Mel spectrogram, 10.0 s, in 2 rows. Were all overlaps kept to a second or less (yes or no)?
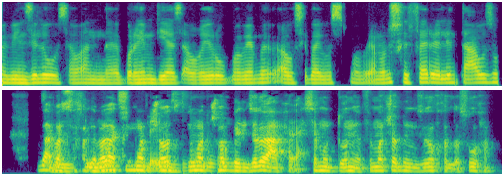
no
